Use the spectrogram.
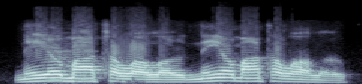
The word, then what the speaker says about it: Niumatalolo: I've always had a devil of a time trying to pronounce it. So it's Ken Ken, and then it's Niumatalolo.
